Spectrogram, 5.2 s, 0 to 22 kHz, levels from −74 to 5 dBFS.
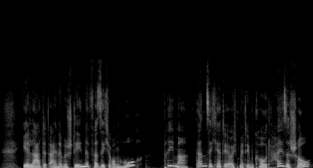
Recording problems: none

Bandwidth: 14.5 kHz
